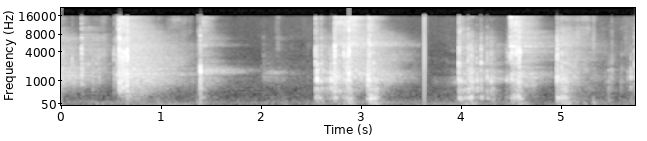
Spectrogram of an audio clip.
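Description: A series of plastic clacks and clicks from a toy XM1014 Benelli M4 gel blaster shotgun being handled and loaded, with one sharp click about two-thirds of the way through.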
